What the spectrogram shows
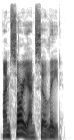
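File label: everyday apologizing, American English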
